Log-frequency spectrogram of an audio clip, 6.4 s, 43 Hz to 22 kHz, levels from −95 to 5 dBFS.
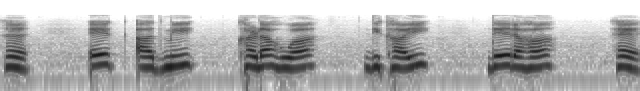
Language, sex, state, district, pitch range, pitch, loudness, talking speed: Hindi, female, Himachal Pradesh, Shimla, 220-245 Hz, 230 Hz, -14 LUFS, 85 wpm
